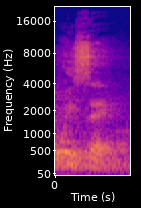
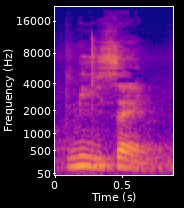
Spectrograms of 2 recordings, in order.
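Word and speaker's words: 微信: 么微谁，但其实微这个字福州话怎么念啊？是念微这个字福州话是念密啊，所以它照道理讲要念米谁，但是没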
